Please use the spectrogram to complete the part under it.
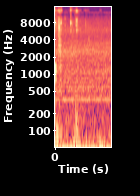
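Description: A short burst of quick, light keystrokes on a computer keyboard, close and fairly quiet.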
